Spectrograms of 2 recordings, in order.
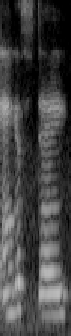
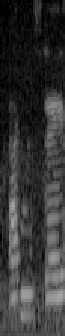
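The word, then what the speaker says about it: Agnus Dei: This is a handmade bracelet in autumn colors with the Angus Day, is that how you say it? Agnes Day. Agnes Day.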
